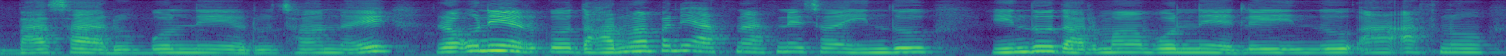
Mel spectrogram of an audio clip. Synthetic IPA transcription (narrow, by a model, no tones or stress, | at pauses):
bʱasaɦʌɾubolneɦʌɾut͡sʰʌnɦʌjrʌuniɦʌɾukod̪ʱʌrmʌpʌniapʰnoapʰnʌjt͡sʰʌɦind̪u | ɦind̪ud̪ʱʌrmʌbolneɦʌɾuleɦind̪uʔʔapʰno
